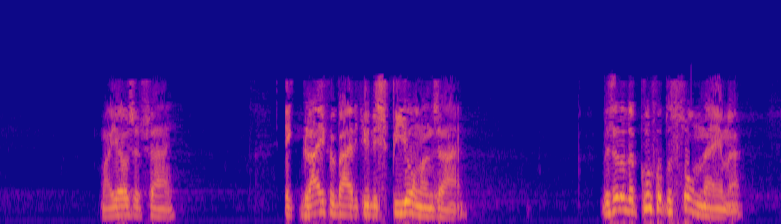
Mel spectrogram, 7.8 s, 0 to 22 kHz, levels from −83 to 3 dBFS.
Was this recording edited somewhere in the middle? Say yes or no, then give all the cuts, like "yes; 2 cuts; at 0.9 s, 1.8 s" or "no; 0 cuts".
no; 0 cuts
